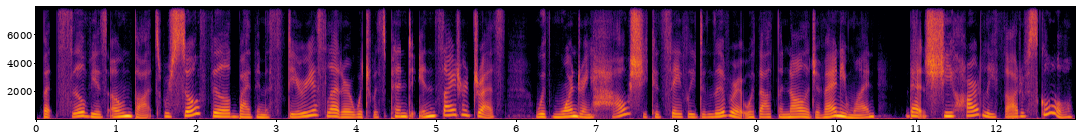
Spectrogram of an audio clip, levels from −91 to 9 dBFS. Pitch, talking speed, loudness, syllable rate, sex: 230 Hz, 165 wpm, -17 LUFS, 4.8 syllables/s, female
